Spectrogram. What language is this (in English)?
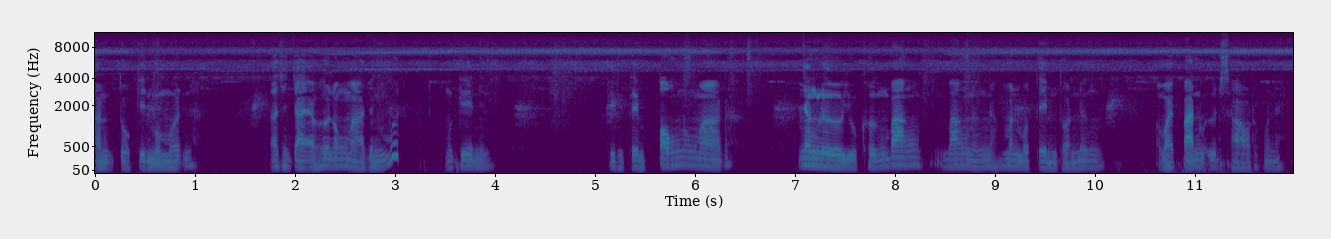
Thai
